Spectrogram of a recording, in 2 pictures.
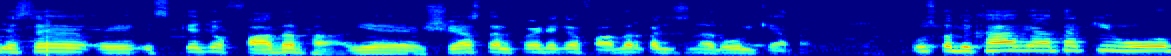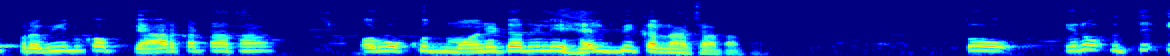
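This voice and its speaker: Male panelist, high pitch, husky tone, casual Hindi-English review talk. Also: darkish tone, no room sound.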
